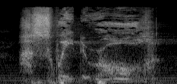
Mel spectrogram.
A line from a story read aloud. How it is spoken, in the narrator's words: whispered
